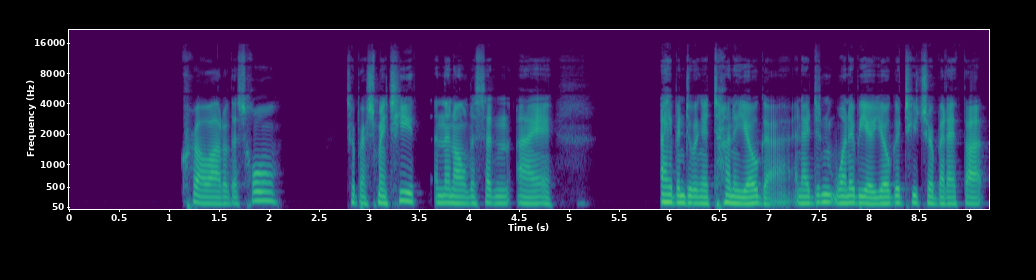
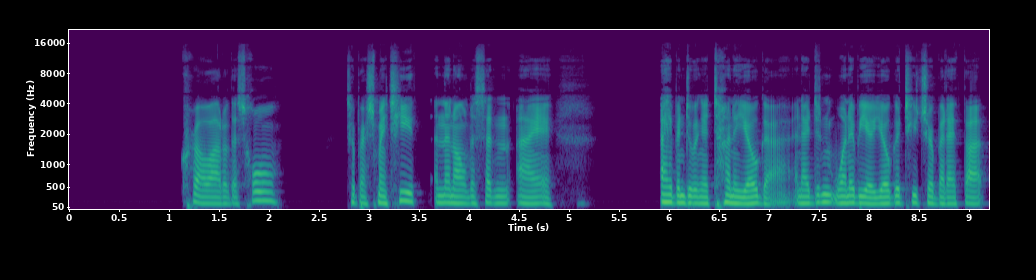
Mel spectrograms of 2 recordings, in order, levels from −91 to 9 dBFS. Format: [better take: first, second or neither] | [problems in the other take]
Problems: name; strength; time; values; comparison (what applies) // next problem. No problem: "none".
neither | none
